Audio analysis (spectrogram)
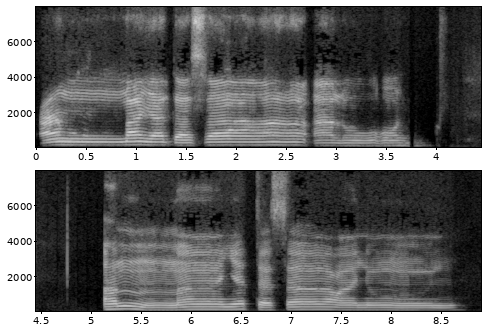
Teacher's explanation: enggak boleh panjang karena enggak ada alifnya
